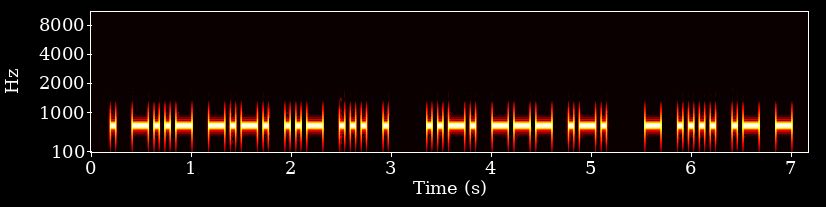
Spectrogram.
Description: Morse code, heard as a keyed tone, about 22 wpm, 700 Hz. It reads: EXCUSE FOR THAT
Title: Sentences from Top 1000 Words - Review Part 6 - 22wpm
